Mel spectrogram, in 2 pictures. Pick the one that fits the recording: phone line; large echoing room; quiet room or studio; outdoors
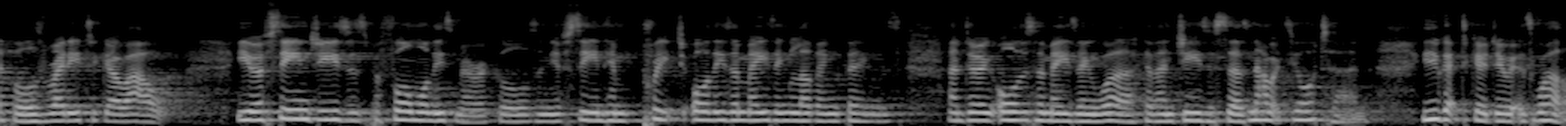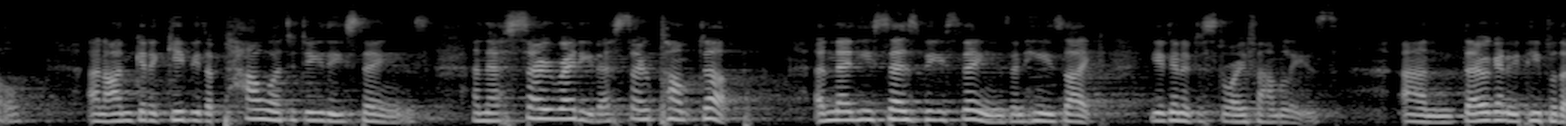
large echoing room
